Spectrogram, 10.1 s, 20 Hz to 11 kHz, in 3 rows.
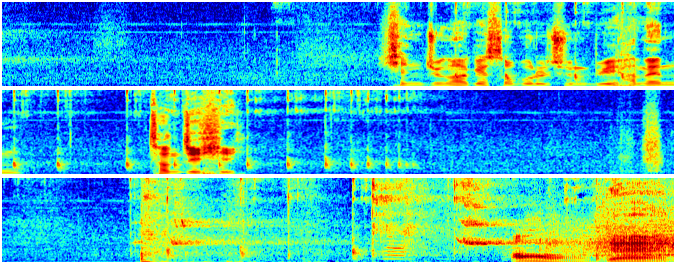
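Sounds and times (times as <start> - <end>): table tennis ball hits: 2.4 - 5.5, 7.4 - 9.0.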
